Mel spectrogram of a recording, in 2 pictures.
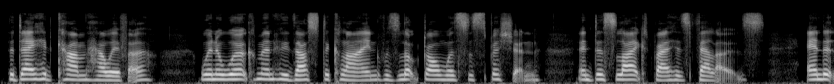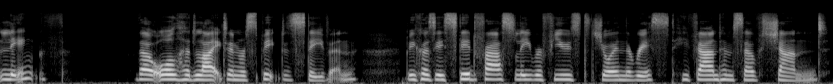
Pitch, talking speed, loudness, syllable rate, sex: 215 Hz, 150 wpm, -18 LUFS, 4.7 syllables/s, female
